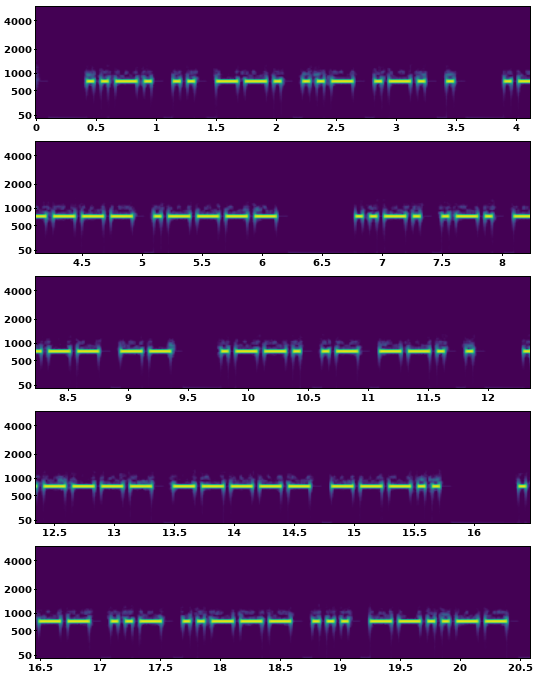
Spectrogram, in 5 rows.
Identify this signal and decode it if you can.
Morse code, heard as a keyed tone, about 20 wpm, 750 Hz. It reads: FIGURE 11 FROM PAGE 108 WU2S,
